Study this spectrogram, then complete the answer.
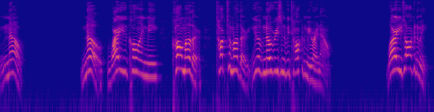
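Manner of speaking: high, loud outburst at dad, fast; mock telling dad off; exasperated yelling. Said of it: "I was like".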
